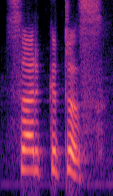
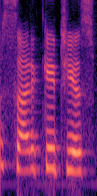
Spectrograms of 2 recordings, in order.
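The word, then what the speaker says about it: circuitous: सर्किटस। ठीक है, इसको हम सर्किटियस भी बोलते हैं। तो चलिए इसकी सही स्पेलिंग हम नोट करते हैं, CIR, ठीक है, CUITOUS। इसको इजी, ताकि आप स्पेलिंग समझ जाओ ना, तो आप इसका प्रोनाउंसिएशन ऐसे भी कर सकते हो, सर्क्विटस, तो आप इसको इजीली प्रोनाउंस कर पाओगे और स्पेलिंग को भी आइडेंटिफाई कर पाओगे।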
